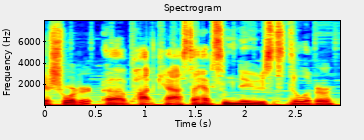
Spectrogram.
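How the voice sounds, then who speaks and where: Music can be heard behind the speech. The man delivers it at a moderate pace. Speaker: podcast host. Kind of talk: podcast intro, casual talk.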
